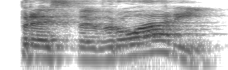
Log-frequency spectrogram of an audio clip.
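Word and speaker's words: през февруари: so I would answer pres februari pres februari it's a very similar to February February uh just a little bit of a trick over there in pronunciation but that means in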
